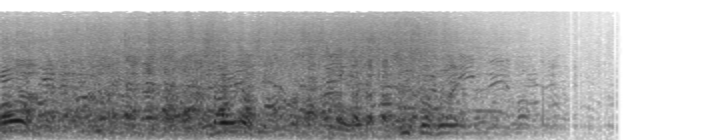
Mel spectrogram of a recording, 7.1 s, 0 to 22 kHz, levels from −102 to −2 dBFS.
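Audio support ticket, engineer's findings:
Truncation distortion on the fade-out, 4.13 s to end of clip, worst from 4.59 s. The tail turns gritty. The fade or gain stage likely keeps only about 9 bits without dither, so the decaying sound collapses into square steps.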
